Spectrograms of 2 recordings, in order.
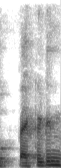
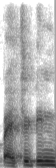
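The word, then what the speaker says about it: pachytene: सीख जाओ लेप्टोटिन ज़ाइगोटिन पैकीन आप इसको पैकेटिन बोल सकते हो आप इसको पैचिटिन बोल सकते हो आपको जैसा प्रोनाउंस करना है वैसा अगला वन इज़ डिप्लोटिन फिर डाईकाइनेसिस।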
